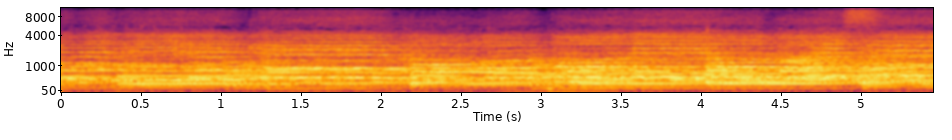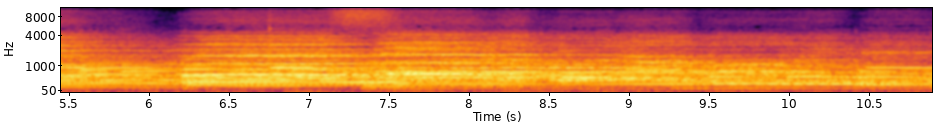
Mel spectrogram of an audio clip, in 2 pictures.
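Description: Girls' choir singing a slow, sustained passage with instrumental accompaniment. Sung 's' sounds hiss briefly about five seconds and seven seconds in.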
